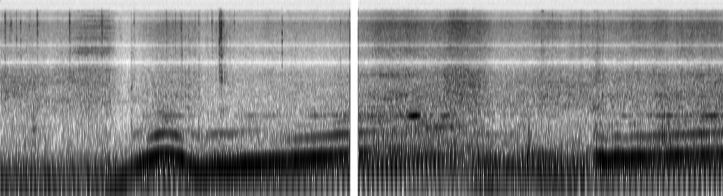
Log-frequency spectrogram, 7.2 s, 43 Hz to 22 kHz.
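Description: A 1996 Mustang Cobra convertible on a drive, its engine droning close with a brief rise in pitch early on, then settling into a steady cruise over wind rush.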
